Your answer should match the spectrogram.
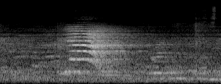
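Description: A child's short, high-pitched kiai shout during a karate kata, falling in pitch, about half a second in, over the steady chatter of a crowd.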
